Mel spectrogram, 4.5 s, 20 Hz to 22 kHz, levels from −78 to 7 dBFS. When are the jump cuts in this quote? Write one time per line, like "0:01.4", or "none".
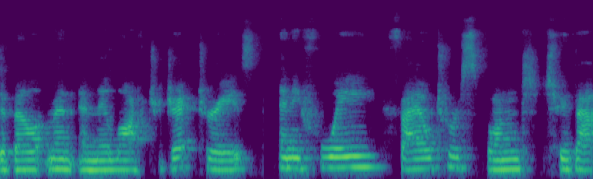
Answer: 0:01.9
0:02.9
